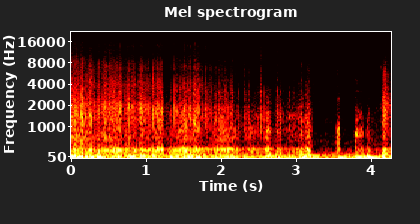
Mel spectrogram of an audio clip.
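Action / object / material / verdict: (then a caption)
scrape / foam microphone windscreen / foam / none. Fingernails of both hands scratch a black foam cover on a desk microphone. The result is a dense, muffled, low rumbling scrape with a steady brushing texture that thins briefly just past three seconds before resuming.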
